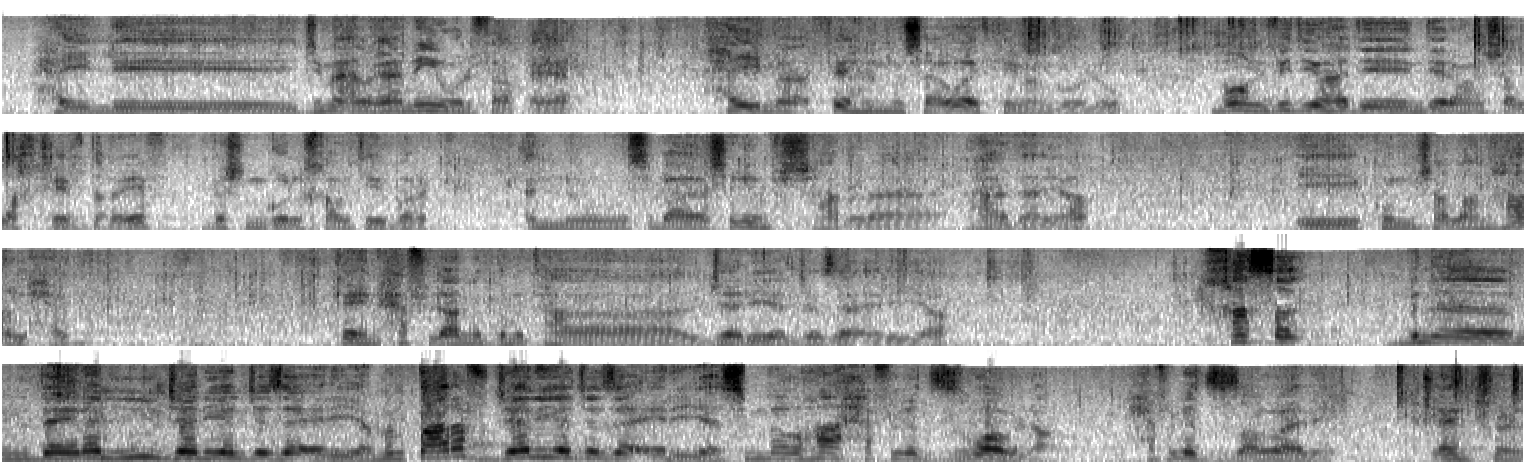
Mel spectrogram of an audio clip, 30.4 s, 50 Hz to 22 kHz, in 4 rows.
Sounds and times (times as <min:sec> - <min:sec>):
Speech: 0:00.2 - 0:02.9, 0:03.5 - 0:13.1, 0:14.1 - 0:15.8, 0:16.9 - 0:20.0, 0:21.2 - 0:30.4.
